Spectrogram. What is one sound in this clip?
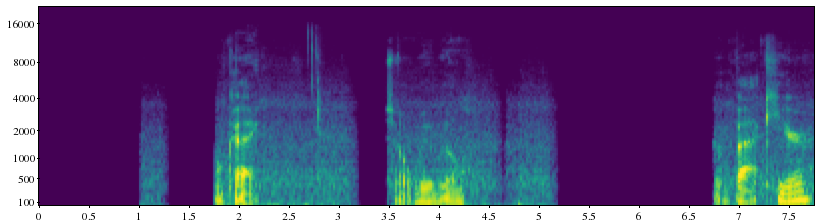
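A man talks calmly into a close microphone, in short bursts.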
